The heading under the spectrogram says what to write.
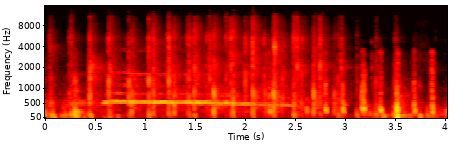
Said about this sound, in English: I think we should put our mics down and applaud these wonderful people. Let's give them a hand. All right, we'll just do that real quick.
